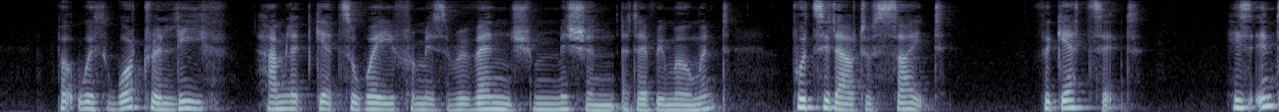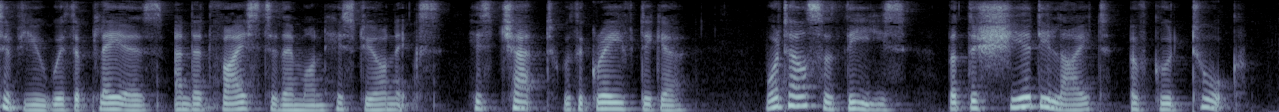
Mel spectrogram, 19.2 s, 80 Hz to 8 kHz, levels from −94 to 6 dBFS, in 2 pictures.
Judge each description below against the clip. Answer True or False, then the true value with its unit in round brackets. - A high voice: False (160 Hz)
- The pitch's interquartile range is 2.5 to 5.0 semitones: True (3.3 semitones)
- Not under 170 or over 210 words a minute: False (155 wpm)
